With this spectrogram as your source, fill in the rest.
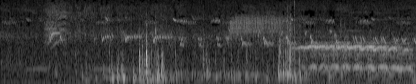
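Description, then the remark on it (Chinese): A horse hitched to a carriage lets out a shrill, wavering whinny over a run of uneven hoof clops, with a second high, drawn-out neigh near the end. No one speaks. “有钱人套好了马车，准备送他们去礼拜堂。”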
